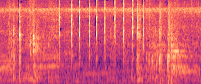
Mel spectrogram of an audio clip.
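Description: Mountain bike rear freehub ratcheting while the bike coasts off at low speed, a run of quick even clicks, about ten a second.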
